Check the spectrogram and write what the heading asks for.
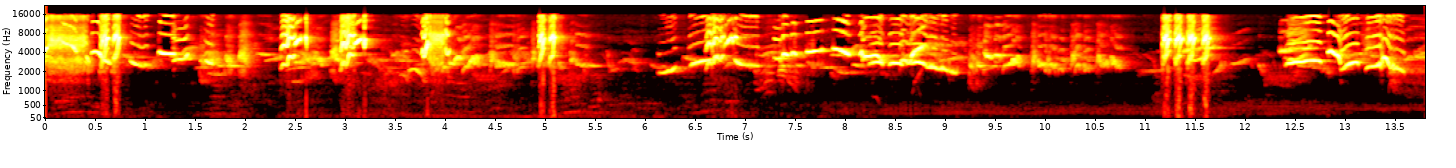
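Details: A male Oriental magpie-robin whose moult failed, singing very actively, sings a lively, varied run of sweet whistles and sharp chattering notes, broken by pauses and a few loud clicks. The song is used to provoke rival magpie-robins.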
